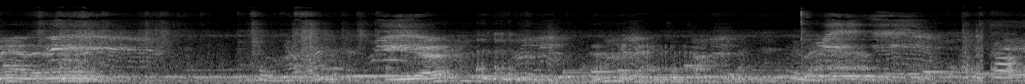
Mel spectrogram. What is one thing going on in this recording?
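A young man speaks warmly and cheerfully close by.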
